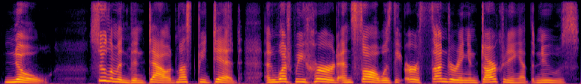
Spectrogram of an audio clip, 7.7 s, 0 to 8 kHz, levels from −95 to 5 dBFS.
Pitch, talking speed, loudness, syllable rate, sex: 210 Hz, 170 wpm, -18 LUFS, 4.1 syllables/s, female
